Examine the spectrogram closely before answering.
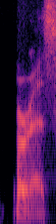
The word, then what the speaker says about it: Perez: Did I pronounce correctly? Perez, yeah.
